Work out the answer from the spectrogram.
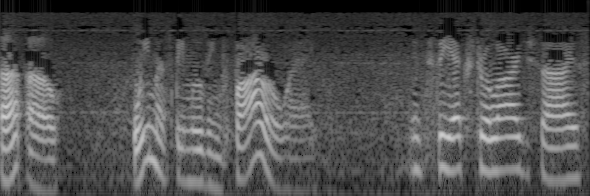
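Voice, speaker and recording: A woman playing a wry, sharp-witted teenage daughter in a radio drama, with a wisecracking, dramatic delivery. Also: fairly low pitch, animated, slow pace. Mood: dismayed. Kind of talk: radio drama acting with first-person narration. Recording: tinny, noisy old radio broadcast.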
